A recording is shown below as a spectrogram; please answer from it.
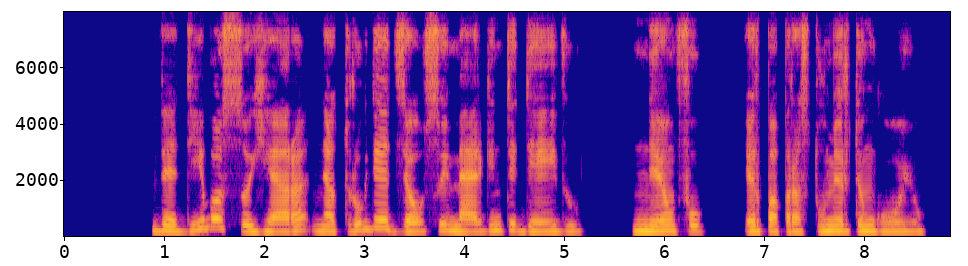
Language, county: Lithuanian, Alytus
